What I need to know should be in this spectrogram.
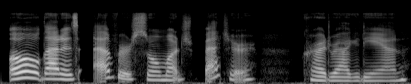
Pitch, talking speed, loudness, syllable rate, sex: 215 Hz, 145 wpm, -20 LUFS, 4.5 syllables/s, female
